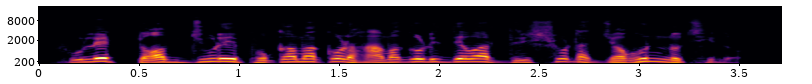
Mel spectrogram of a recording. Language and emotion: Bengali, disgusted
